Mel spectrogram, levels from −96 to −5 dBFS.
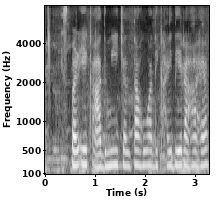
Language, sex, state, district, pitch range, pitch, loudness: Hindi, female, Bihar, Katihar, 230-250 Hz, 245 Hz, -17 LUFS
